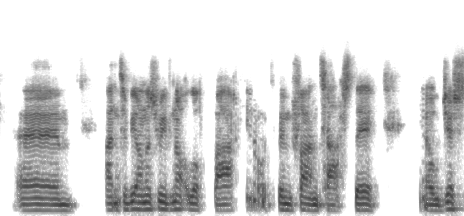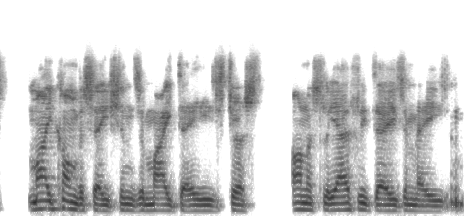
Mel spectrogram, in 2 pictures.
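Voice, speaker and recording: Medium pitch, flat monotone intonation and a moderate pace from a man with a strong Scouse accent. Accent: strong Liverpool (Scouse). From northern England, Liverpool. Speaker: recruitment agency founder. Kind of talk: interview.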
